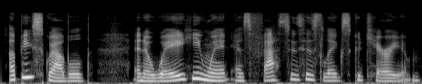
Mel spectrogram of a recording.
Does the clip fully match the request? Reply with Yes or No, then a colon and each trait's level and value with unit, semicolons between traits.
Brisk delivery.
Yes: fast, 215 wpm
